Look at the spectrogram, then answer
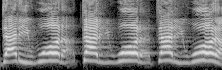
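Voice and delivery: put-on child's high, loud, drawn-out, repeated calling yell. Recounting being woken at night, imitating his son yelling. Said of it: "I heard my son just yelling".

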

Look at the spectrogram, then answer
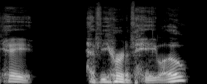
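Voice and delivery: excited, eager, acted-out voice. Retelling what a friend asked at his house: imitating an excited friend. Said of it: "And he's so excited".

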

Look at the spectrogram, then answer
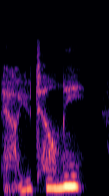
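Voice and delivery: under the breath. Retelling a scene where she answers him, retelling a hushed line. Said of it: "She says in a hush".

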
